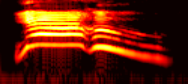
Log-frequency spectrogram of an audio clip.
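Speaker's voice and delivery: loud, high happy cheer; excited yahoo. Acted. Girl cheering at the chance to make history, happy whoop. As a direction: whoop it out with delight. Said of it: "I responded with another".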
